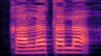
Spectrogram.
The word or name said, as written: kala-tala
